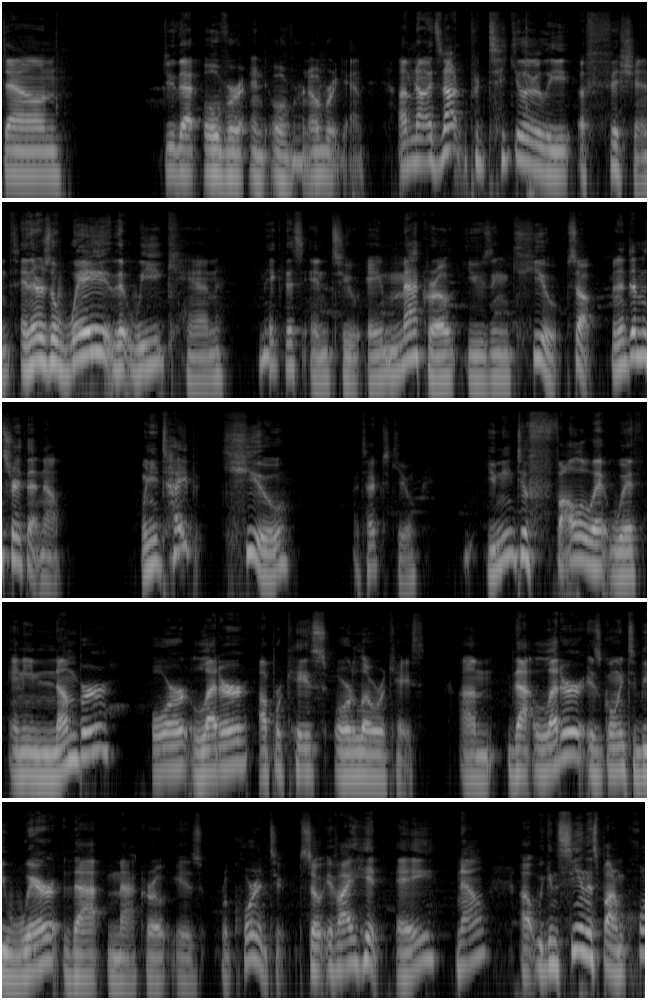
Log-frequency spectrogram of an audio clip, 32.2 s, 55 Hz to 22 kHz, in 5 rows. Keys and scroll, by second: 0.3 d, 0.7 e, 2.9 Escape, 4.4 u, 15.0 q, 29.5 a.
